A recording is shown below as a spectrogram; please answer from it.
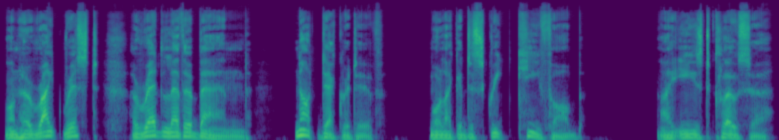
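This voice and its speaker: Very deep man narrating a hard-boiled story. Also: big pitch swings, a little slow, dry recording, clean studio sound. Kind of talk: scripted first-person detective narration.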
